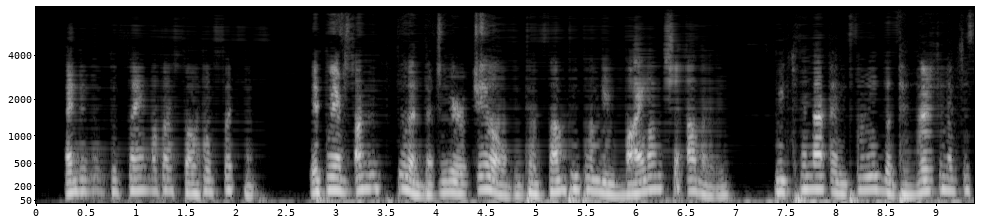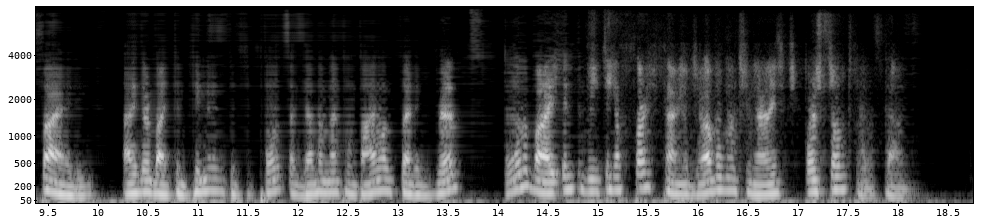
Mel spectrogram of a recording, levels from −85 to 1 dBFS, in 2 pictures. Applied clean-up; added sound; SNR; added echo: neural mask model DeepFilterNet 3.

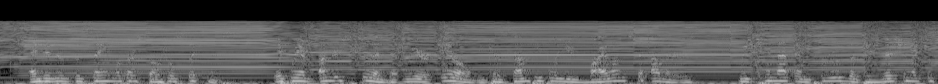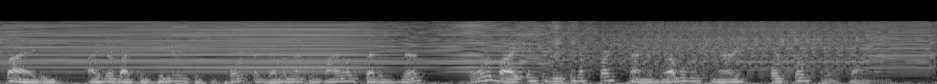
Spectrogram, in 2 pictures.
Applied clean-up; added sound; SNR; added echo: none; Domestic sounds, home sounds; -1 dB; reverberation time 0.2 s.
